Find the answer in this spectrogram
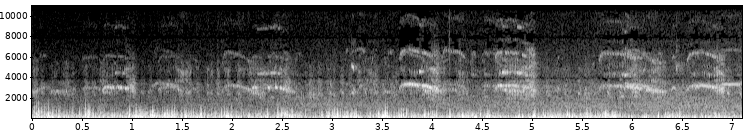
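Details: A non-breeding roseate tern in a tern roost on the Isle of May in June 2017 gives short, arched, slightly rasping calls about every second over strong wind or surf rumble.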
